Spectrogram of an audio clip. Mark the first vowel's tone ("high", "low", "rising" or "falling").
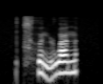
falling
